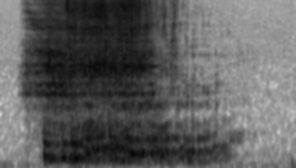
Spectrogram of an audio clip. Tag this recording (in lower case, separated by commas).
water, sink (filling or washing), home sounds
